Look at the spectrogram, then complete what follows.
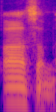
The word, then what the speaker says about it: OSOM: I'm not the best speller in the world, but his awesome is an acronym OSOM. It's just pronounced awesome.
